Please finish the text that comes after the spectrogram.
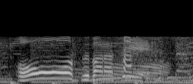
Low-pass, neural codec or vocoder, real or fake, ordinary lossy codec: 3.6 kHz; none; real; none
